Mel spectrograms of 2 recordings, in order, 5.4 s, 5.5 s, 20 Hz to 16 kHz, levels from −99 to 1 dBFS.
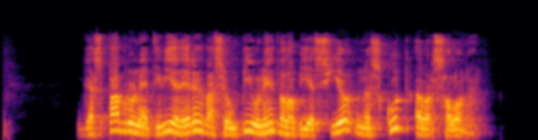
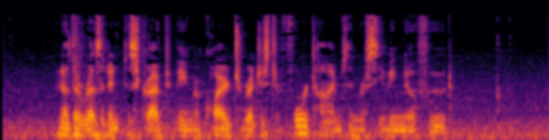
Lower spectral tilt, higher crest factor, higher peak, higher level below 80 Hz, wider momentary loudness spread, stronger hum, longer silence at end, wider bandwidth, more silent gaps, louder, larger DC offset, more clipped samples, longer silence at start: first, -6.5 dB/octave vs -4.5 dB/octave; second, 14 dB vs 20 dB; first, -2 dBFS vs -8 dBFS; second, -52 dBFS vs -44 dBFS; second, 7 LU vs 22 LU; neither; first, 0.6 s vs 0 s; second, 7.4 kHz vs 11.5 kHz; neither; first, -15 LUFS vs -26 LUFS; neither; neither; first, 0.8 s vs 0.05 s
